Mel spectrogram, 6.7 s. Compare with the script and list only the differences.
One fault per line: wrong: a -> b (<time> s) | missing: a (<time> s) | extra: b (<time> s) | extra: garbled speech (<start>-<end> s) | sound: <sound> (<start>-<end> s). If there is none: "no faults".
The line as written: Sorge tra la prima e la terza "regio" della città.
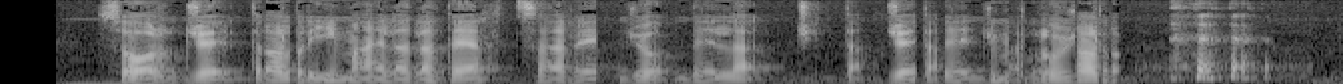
missing: la (1.4 s)
extra: la (2.1 s)
sound: dropout (3.0-3.1 s)
extra: garbled speech (4.4-5.6 s)
sound: laugh (5.8-6.4 s)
